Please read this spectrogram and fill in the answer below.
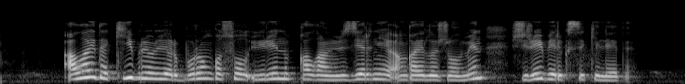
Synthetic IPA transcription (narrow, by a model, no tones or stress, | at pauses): ɑ̰lˠɑjd̪ɑkʲʰe̞jbɪɾewle̞ɾbʊɾəɴʁəso̞lˠʏjɾe̞nɪp̚qʰɑlˠʁɑnwɵzd̪e̞ɾɪne̞ʔə̰ɴʁɑjlˠəʒo̞lˠme̞nʒ̥ʏɾe̞be̞ɾɡʲɪ̥sɪkʲʰe̞le̞d̪ɪ̰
